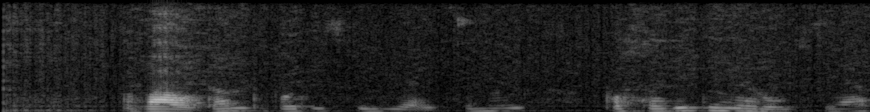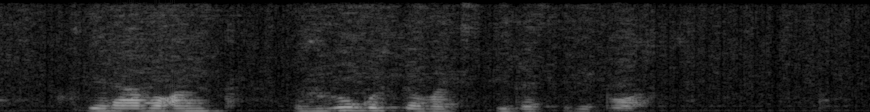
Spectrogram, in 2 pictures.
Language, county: Lithuanian, Vilnius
